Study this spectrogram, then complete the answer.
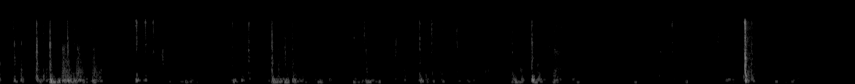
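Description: Typing on a computer keyboard in bursts of quick clicks with short pauses, fairly quiet and close, with no talking.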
